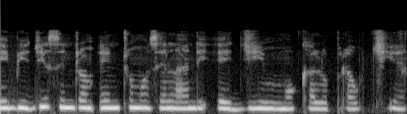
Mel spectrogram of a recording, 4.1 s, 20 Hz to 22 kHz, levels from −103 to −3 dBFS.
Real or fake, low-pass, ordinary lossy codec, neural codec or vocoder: real; 7.2 kHz; none; none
